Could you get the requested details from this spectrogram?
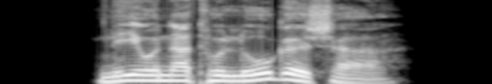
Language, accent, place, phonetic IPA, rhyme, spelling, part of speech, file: German, Germany, Berlin, [ˌneonatoˈloːɡɪʃɐ], -oːɡɪʃɐ, neonatologischer, adjective, De-neonatologischer.ogg
- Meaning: inflection of neonatologisch: 1. strong/mixed nominative masculine singular 2. strong genitive/dative feminine singular 3. strong genitive plural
